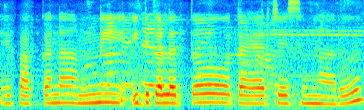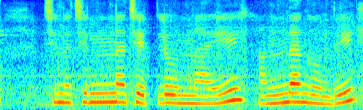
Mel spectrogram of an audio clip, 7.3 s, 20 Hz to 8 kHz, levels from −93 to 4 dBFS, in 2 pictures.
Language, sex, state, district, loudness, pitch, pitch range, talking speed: Telugu, female, Telangana, Karimnagar, -18 LUFS, 225 Hz, 215-240 Hz, 115 wpm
